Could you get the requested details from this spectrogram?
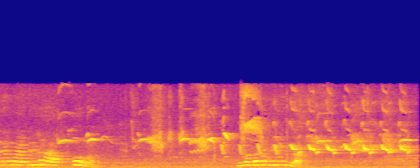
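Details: Mynas calling with drawn-out, nasal, harmonic notes that bend downward in pitch, twice in a few seconds, mixed with a busy stream of high chirps and squeaks.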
